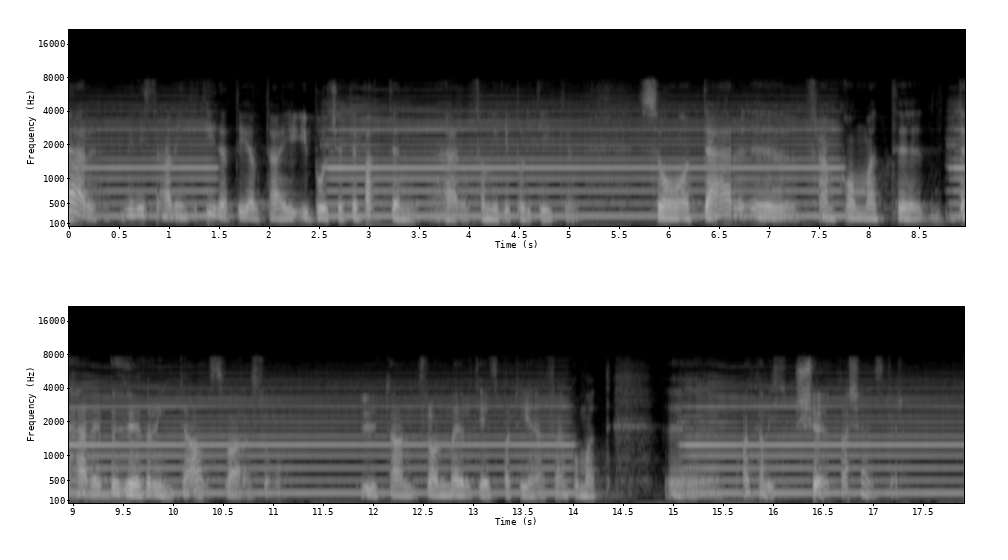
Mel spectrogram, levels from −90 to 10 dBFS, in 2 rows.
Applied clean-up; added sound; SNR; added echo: none; Bowed string instrument; 4 dB; reverberation time 0.3 s.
